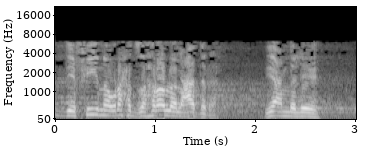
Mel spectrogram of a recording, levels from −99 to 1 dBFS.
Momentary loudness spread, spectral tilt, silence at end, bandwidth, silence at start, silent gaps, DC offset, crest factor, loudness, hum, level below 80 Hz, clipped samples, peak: 17 LU; -5 dB/octave; 0 s; 6.4 kHz; 0 s; none; under 0.1%; 12 dB; -17 LUFS; none; -50 dBFS; under 0.1%; -6 dBFS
